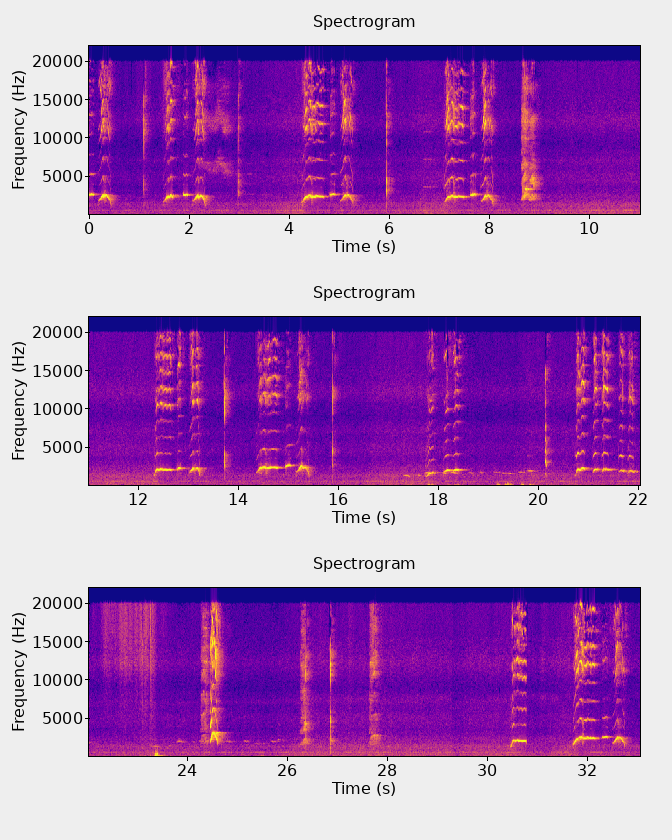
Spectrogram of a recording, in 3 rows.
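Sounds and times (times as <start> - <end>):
cockatiel whistling: 0.0 - 0.6, 1.5 - 2.8, 4.2 - 5.4, 6.8 - 9.1, 12.3 - 13.4, 14.4 - 15.6, 17.3 - 22.1, 23.8 - 26.6, 30.4 - 30.8, 31.7 - 32.9.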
